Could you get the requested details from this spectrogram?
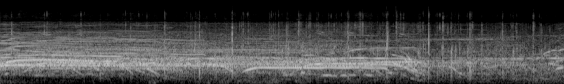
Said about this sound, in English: And um, Russell Crowe just appeared on the stage. That's why they're cheering. It's very annoying. Women screaming is uh, really, really annoying, especially for Ellen.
